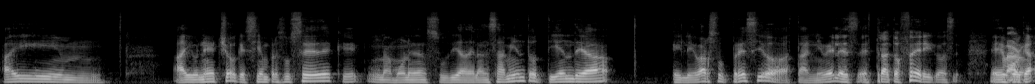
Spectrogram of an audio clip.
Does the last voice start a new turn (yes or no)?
no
